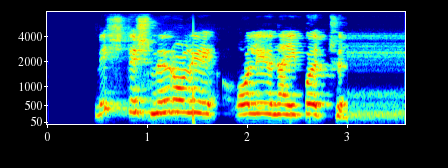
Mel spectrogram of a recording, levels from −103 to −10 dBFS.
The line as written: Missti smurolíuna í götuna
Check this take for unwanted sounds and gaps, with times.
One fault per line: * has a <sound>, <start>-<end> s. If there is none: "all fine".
all fine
